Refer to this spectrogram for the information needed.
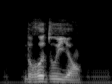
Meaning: present participle of bredouiller
- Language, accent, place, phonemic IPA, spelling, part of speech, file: French, France, Lyon, /bʁə.du.jɑ̃/, bredouillant, verb, LL-Q150 (fra)-bredouillant.wav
